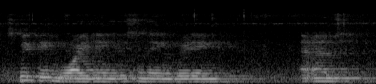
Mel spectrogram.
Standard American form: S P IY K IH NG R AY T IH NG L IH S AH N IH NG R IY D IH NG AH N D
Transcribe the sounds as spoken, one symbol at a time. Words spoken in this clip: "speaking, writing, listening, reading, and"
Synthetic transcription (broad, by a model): S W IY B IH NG W AY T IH NG L IH S AH N IH NG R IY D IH NG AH N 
